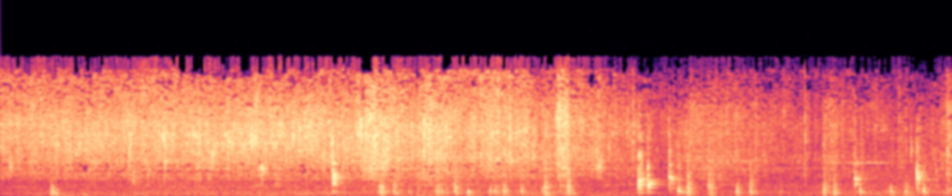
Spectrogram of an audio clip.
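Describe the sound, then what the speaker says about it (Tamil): Tomato and garlic paste sizzles steadily in a pan for mutton rasam, with irregular scraping clicks as it is stirred and a soft background hiss, and no one speaking. "தக்காளியும் பூண்டும் கொஞ்ச நேரம் வதங்கட்டும்,"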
